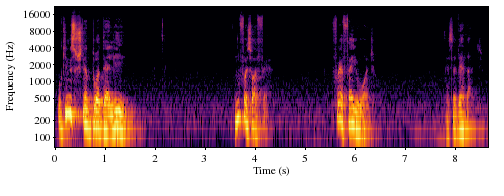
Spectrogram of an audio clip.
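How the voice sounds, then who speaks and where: A man's voice: mid-range voice, very animated, unhurried, long pauses, warm tone. A middle-aged man, a business owner and podcast guest, telling a personal story with emotion, repeating phrases and acting out his own past words.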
